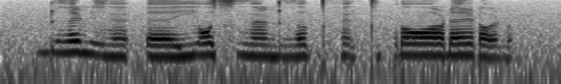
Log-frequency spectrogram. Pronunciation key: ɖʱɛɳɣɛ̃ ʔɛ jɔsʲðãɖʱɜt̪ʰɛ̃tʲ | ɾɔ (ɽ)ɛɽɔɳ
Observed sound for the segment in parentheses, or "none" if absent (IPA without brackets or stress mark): ɽ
